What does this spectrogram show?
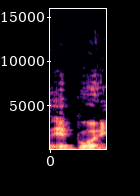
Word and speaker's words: Eboué: I think it's pronounced Eboue, yeah.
